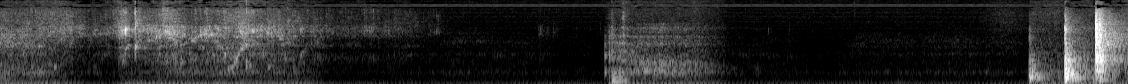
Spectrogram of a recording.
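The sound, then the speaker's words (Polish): Water is poured over tea leaves for a second rinse, in three short bursts of splashing and trickling separated by brief pauses, the last one louder, with no one speaking. “Drugie pukanie.”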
